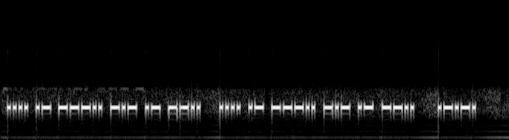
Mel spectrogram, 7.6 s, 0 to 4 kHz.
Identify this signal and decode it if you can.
Morse code, heard as a keyed tone, about 29 wpm, 530 Hz, with radio noise. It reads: HA8KAZ HA8KAZ <AR>
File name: AUDIO2019 / HG6N CW SSB MIX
